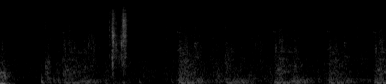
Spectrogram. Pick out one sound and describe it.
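Building pieces snap into place with quick clicks.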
